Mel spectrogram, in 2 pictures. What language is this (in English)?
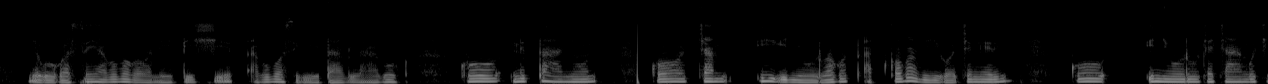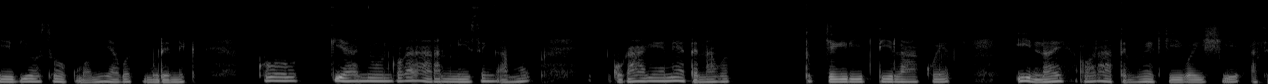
Kalenjin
